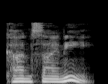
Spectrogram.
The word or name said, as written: consignee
